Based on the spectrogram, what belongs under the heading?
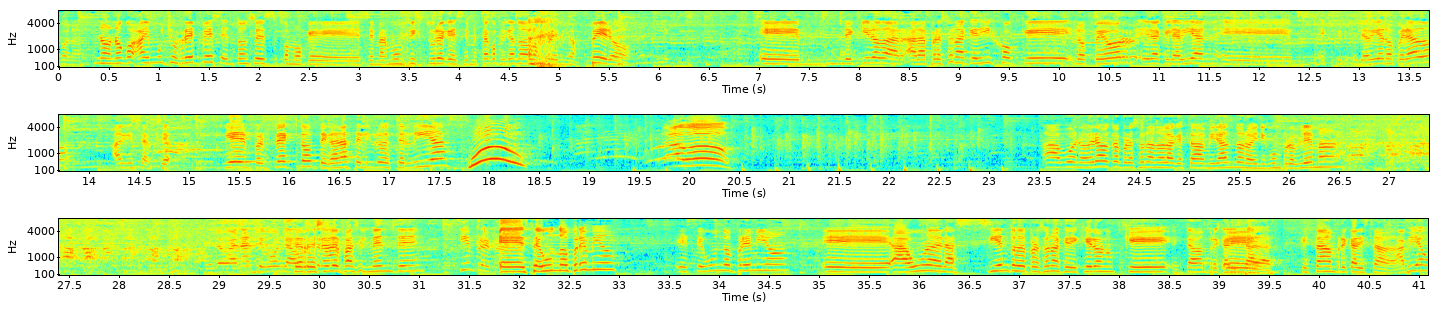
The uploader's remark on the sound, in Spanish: En la Mostra. Lo hicimos con público.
